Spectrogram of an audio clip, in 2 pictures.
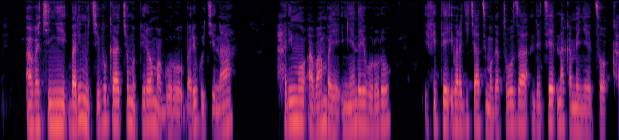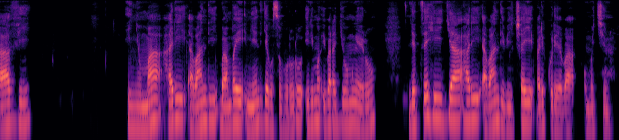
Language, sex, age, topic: Kinyarwanda, male, 25-35, government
